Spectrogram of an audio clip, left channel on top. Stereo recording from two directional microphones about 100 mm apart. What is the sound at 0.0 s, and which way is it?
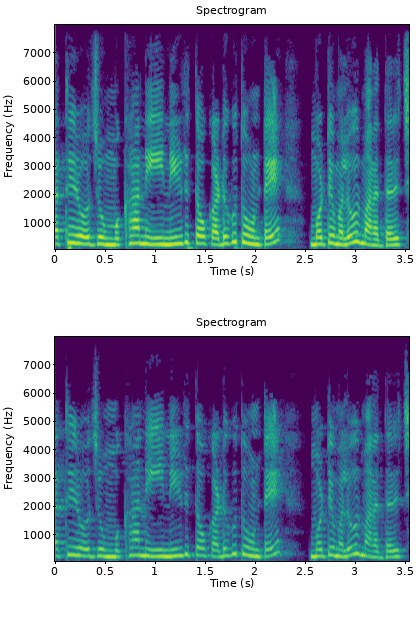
A woman's voice, 35° left (ahead or behind).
